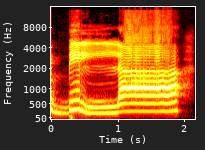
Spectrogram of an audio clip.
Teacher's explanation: جب اللہ کے لام سے پہلے زبر ہو تب موٹا پڑھا جائے گا، پیش ہو تب موٹا پڑھا جائے گا. اب اللہ کے لام سے پہلے زیر ہے، اسی لیے آپ نے اس لام کو باریک پڑھنا ہے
